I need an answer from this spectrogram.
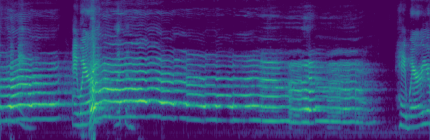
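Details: Being scolded inside the house about his Furminator, Siberian Husky Blu yells back: a long quavering howl with a sharp break near two seconds, steady harmonic tone after, then a short pause and a fresh rising cry, a person talking over him.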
